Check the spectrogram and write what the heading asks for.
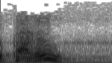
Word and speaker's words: Paris: In French also, you don't say Paris. You say Paris. So the S is mute.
